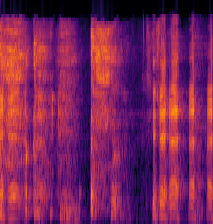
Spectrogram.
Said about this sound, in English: They've been coughing indignantly.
